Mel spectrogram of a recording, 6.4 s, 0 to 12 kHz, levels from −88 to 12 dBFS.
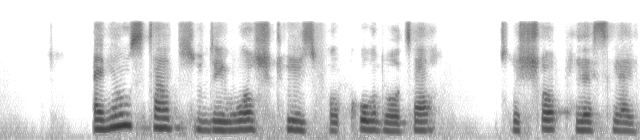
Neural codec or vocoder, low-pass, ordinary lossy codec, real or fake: codec, 16 kHz, 1 kbps, FreqCodec, smaller model; 7.2 kHz; none; fake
